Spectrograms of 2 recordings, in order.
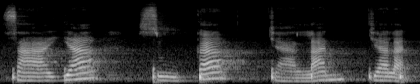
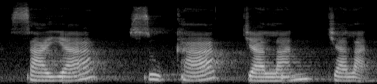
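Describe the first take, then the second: First: Slow and even, every syllable equal; "Saya suka jalan-jalan" spoken slowly with equal beats on saya, su, ka, ja, lan; syllable-timed demo. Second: Each syllable given the same length, slowly; "Saya suka jalan-jalan" said slowly, every syllable equally long; even syllable timing. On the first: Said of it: "I pronounce it at the same amount of time". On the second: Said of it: "For example, I have a sentence". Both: Shown as a demonstration.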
